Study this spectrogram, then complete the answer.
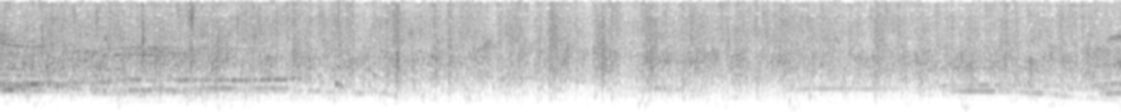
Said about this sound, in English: Yeah, let's give him a really warm round of applause.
